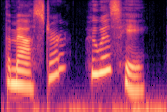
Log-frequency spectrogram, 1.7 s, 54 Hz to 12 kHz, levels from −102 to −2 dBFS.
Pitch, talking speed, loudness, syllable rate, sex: 270 Hz, 145 wpm, -17 LUFS, 5.6 syllables/s, female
